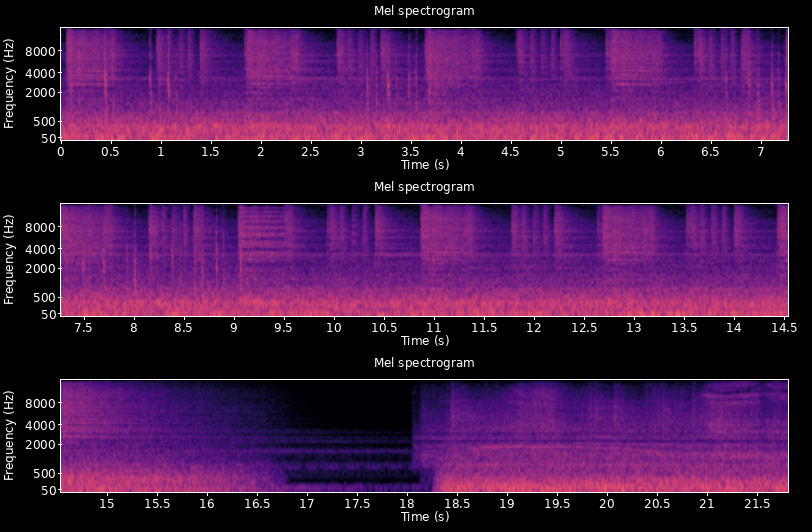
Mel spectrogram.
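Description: Horror-film soundtrack: a dense steady drone with rapid, irregular bursts of hissing, static-like noise over it. It fades away about sixteen seconds in to near silence, then cuts back in abruptly about two seconds later.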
